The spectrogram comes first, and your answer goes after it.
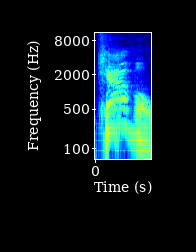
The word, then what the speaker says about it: Cavill: Cavill, like travel.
